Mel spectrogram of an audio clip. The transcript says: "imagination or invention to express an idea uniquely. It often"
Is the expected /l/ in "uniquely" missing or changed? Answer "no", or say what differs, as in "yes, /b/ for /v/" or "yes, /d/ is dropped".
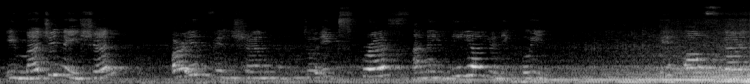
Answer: yes, /l/ is dropped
